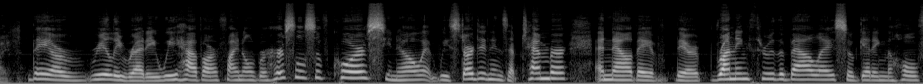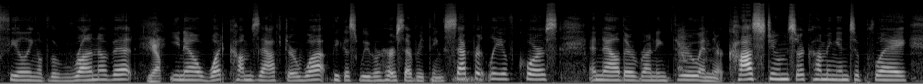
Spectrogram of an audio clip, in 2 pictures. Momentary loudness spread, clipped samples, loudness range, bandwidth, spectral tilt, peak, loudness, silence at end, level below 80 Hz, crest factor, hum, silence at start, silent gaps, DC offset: 9 LU; under 0.1%; 4 LU; 19 kHz; -4 dB/octave; -6 dBFS; -26 LUFS; 0 s; -56 dBFS; 20 dB; none; 0 s; none; 2%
